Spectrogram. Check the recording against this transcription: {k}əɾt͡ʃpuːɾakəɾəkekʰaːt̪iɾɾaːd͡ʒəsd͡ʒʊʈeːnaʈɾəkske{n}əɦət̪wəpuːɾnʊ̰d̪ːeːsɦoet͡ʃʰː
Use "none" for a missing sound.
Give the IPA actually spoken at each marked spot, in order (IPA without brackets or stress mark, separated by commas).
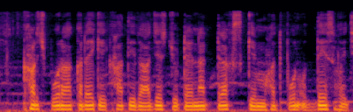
kʰ, m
